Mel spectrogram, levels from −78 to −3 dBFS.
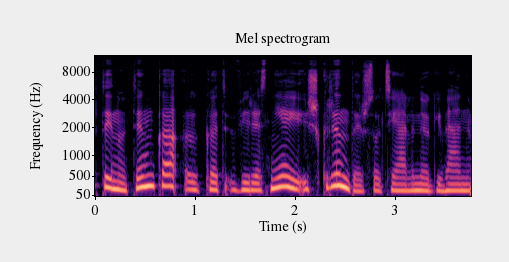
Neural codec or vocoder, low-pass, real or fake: none; 10.8 kHz; real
